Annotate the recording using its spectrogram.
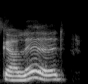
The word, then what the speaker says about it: Gilead: And if you remember, when we looked at Mount Gilead before, we saw that there was a parallel there with Mount Sinai, because Gilead, it can be pronounced Galed, which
